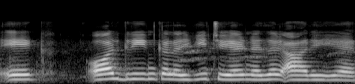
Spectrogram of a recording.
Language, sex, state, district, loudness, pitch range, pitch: Hindi, female, Jharkhand, Palamu, -16 LUFS, 215-245 Hz, 225 Hz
